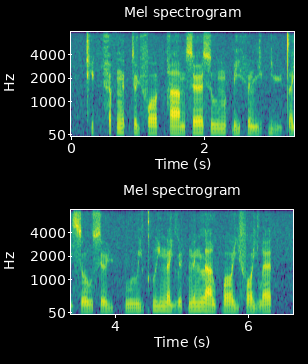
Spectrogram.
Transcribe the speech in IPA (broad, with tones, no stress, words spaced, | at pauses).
kʰɪ˨˥k̚hɐ˨˥p̚ ŋɐ˧k̚sɵ˨˩ɥ fɔː˨˥t̚haː˨m sœː˧suː˧mɐ˨p̚e˥j hɵ˨˩njɪ˨˥k̚ jyː˨˩t̪ɐ˨˩jso˧wsɵ˧ɥ | wuː˨˥jkʷʰiː˥ n̪ɐ˨˩jlɵ˨˥t̚n̪ɵ˥nlaː˨˧w pɔː˨j fɔː˨jwɐ˥t̚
